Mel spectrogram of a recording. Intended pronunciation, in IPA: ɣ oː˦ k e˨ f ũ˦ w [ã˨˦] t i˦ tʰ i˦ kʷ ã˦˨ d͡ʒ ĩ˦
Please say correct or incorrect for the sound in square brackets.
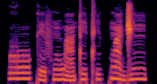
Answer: correct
